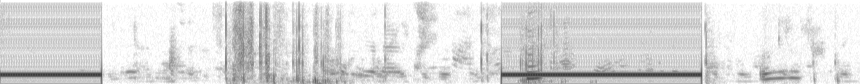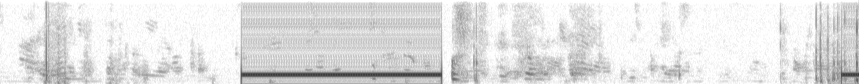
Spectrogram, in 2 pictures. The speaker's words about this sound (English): This phone just a ringing in my ear.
